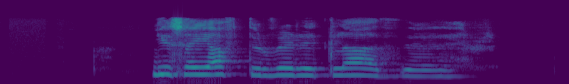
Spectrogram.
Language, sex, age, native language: Icelandic, male, 6, Icelandic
